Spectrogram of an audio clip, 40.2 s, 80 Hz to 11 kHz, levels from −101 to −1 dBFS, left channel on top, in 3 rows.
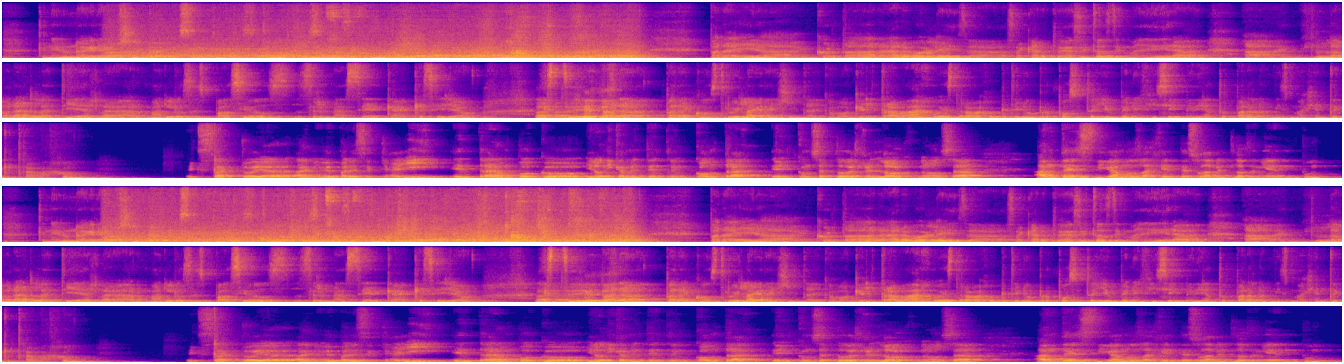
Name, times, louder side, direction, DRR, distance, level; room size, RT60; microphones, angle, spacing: voice 1, 0.0-27.6, equal, 5° right, 1 dB, 1.2 m, -25 dB
sound 1, 1.0-6.3, equal, 75° right, 2.7 m, -23 dB
voice 2, 13.0-13.4 18.2-18.3 18.7-19.5 28.6-36.6 37.1-40.0, left 2 dB, 40° left, 5 dB, 0.8 m, -26 dB
11.5 x 8.3 x 3.4 m, 0.95 s
head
